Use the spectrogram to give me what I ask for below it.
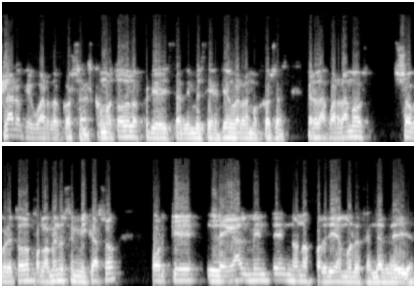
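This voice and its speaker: A man with an unremarkable speaking voice talks at a moderate pace with fairly even intonation. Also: medium pitch for a man. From Spain, Albacete. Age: 60s. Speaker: investigative journalist and author. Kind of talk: interview.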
